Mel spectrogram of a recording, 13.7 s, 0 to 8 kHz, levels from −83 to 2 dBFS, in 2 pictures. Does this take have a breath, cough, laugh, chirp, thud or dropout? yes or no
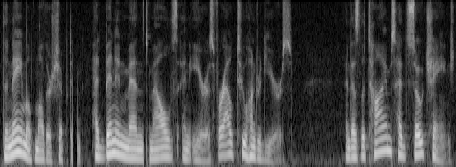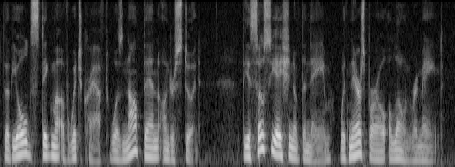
yes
